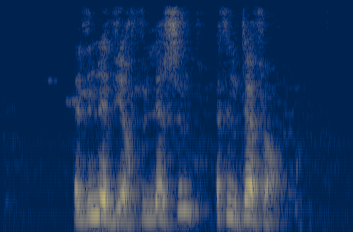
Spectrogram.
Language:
Kabyle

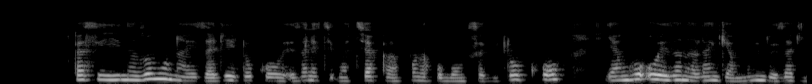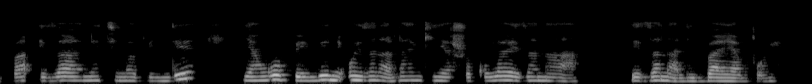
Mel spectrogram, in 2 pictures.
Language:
Lingala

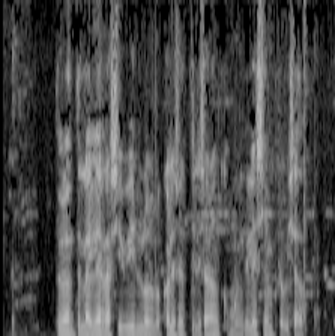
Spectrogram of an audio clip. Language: Spanish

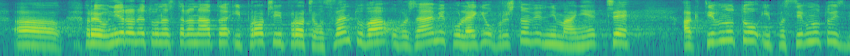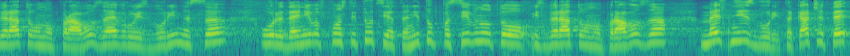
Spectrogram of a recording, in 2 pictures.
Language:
Bulgarian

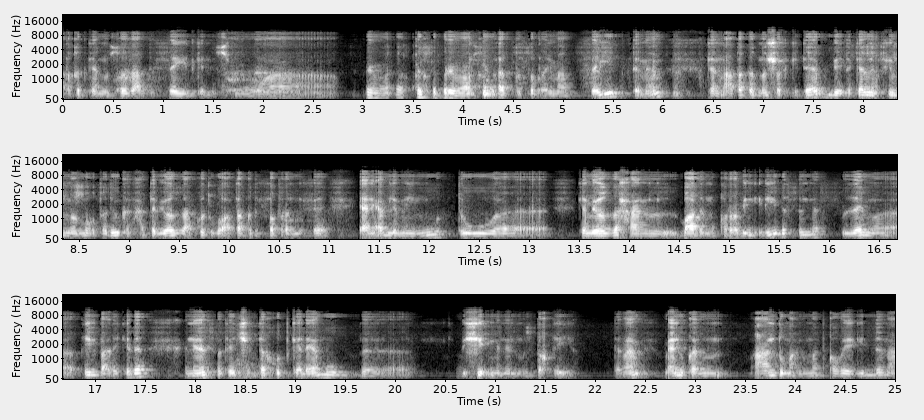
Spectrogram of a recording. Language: Arabic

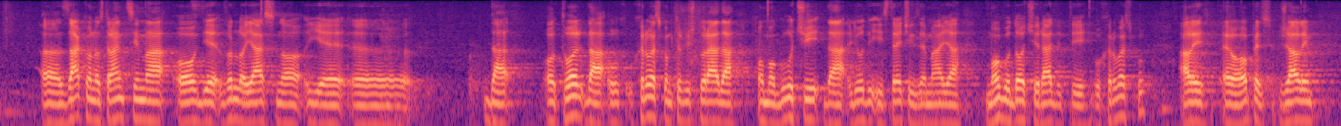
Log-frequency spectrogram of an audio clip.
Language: Croatian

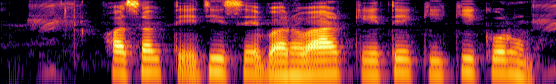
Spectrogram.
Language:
Magahi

